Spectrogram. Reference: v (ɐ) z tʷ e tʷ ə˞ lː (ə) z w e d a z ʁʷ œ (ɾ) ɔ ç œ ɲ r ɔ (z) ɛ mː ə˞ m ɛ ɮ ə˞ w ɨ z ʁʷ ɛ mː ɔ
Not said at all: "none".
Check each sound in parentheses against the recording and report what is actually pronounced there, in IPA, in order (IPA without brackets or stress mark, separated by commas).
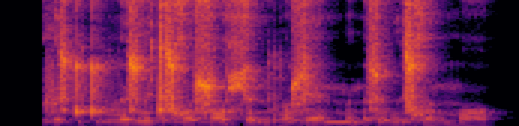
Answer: ə˞, œ, ɮ, ɮ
